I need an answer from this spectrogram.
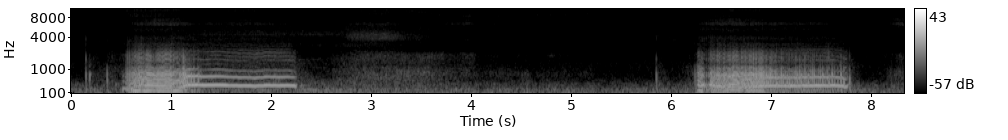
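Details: A one-year-old pug snoring while napping, falling back asleep after waking; two long nasal breaths with layered harmonic whistling tones, each lasting about one and a half seconds, separated by a quiet pause.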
